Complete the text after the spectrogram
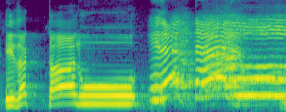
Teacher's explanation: جب ملا کر پڑھتے ہیں الف مدہ ختم ہو جاتا ہے. ذال کی زبر جو ہے ڈائریکٹ کاف سے ملا کر پڑھتے ہیں تو یہ الف مدہ یہاں پر ختم ہو جائے گا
